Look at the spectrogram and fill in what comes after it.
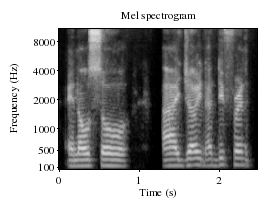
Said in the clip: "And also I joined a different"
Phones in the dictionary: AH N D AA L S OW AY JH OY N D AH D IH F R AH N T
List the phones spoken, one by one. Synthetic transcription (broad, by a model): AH N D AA L S OW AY JH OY N AH D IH F R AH N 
